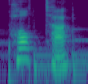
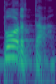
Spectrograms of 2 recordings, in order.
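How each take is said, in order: First: The R is an H sound. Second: The R is a rolled trill. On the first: "like with the H" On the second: "the way I pronounced that was with a rolled R"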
